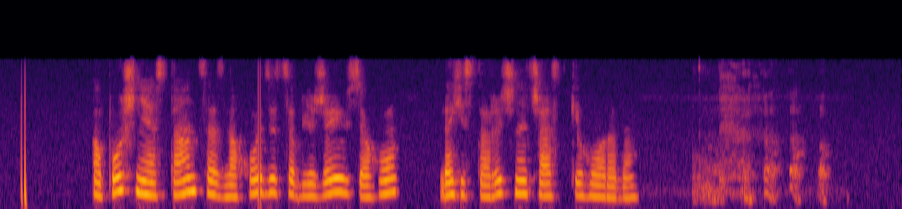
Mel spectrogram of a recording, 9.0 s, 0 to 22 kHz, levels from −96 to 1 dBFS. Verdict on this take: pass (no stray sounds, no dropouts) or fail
fail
